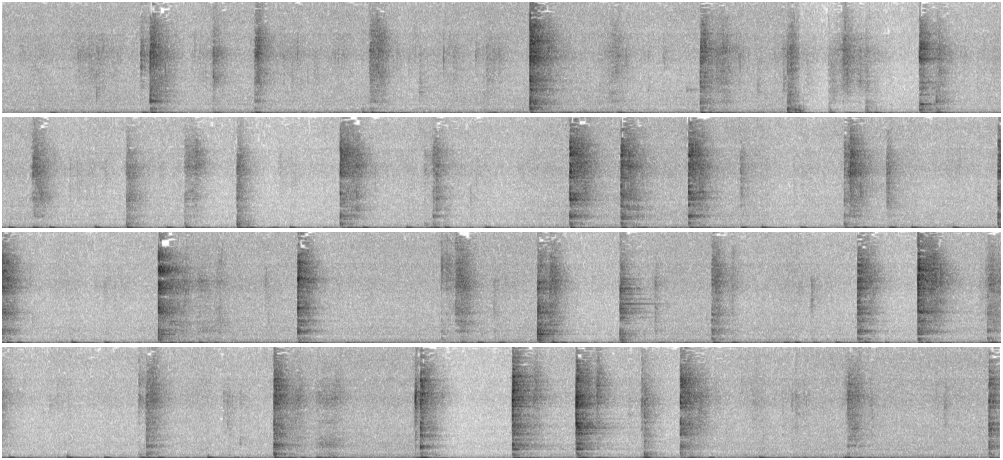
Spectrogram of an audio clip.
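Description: Hand kneading and squeezing a mashed potato mixture in a stainless steel bowl, the bowl knocking and shifting on a wooden board. The clicks and knocks come irregularly, several a second, over a low rumble of handling.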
